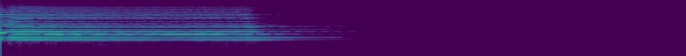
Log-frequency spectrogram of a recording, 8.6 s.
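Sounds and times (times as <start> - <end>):
fiddle: 0.0 - 4.4.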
